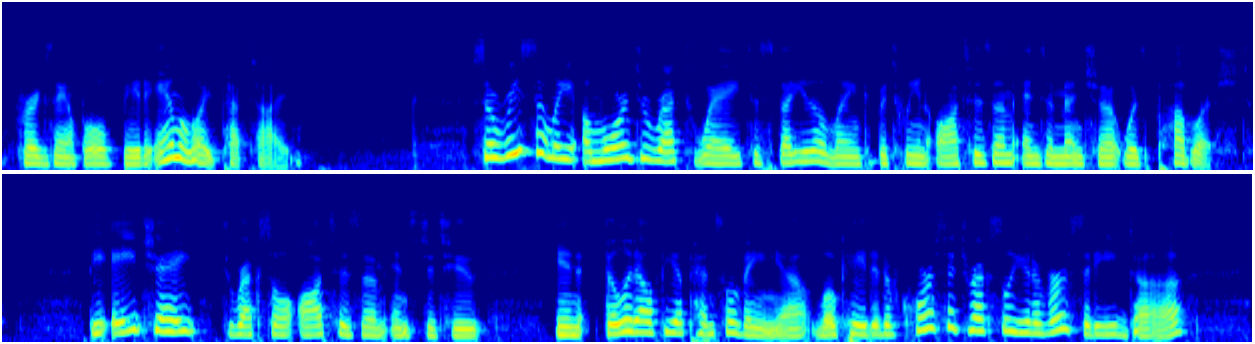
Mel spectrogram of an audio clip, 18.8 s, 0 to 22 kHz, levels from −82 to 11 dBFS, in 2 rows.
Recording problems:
muffled; very; fading above 1.5 kHz

